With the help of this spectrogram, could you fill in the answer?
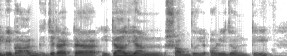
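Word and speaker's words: Orizzonti: আর এই অরিজন্তি বিভাগ যেটা একটা ইটালিয়ান শব্দ অরিজনটি সে অরিজনটি মানে স্পেলিং হচ্ছে ও আর আই জিজি ও এনটি আই অরিজনটি ঠিকঠাক উচ্চারণ করতে পারলাম কিনা আমি জানিনা।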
